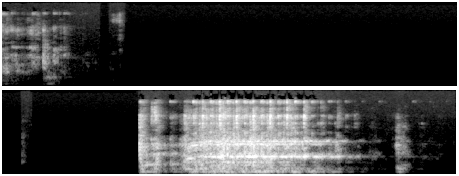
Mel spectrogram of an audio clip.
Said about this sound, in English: I'm gonna get some up close of the sewing.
